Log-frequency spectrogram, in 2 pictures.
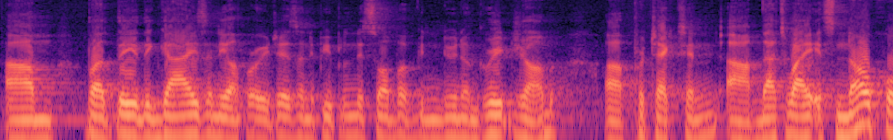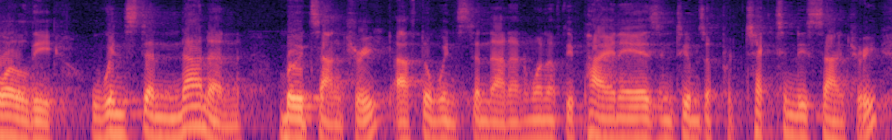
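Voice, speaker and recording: Mellow, low-voiced Trinidadian man. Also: brisk. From Trinidad and Tobago. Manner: enthusiastic, storytelling. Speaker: wildlife sanctuary guest. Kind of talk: casual studio chat. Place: TV studio.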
